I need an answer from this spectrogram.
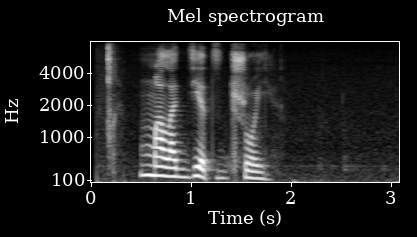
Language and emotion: Russian, positive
